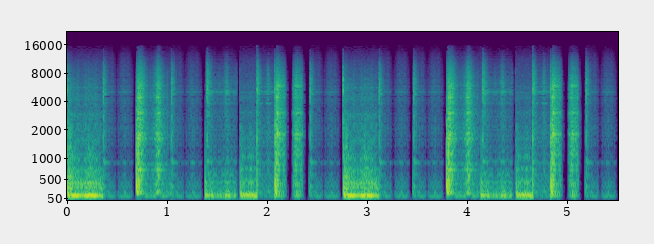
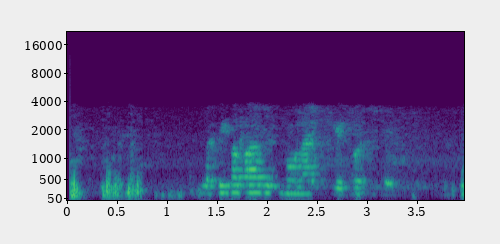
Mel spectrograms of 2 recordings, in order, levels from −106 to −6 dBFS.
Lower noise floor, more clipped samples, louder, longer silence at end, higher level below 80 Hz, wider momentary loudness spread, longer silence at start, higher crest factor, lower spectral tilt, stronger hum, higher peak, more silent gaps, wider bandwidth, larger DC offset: second, -43 dBFS vs -70 dBFS; neither; first, -25 LUFS vs -44 LUFS; about the same, 0.05 s vs 0 s; first, -46 dBFS vs -72 dBFS; about the same, 11 LU vs 13 LU; about the same, 0 s vs 0 s; about the same, 22 dB vs 20 dB; about the same, -4.5 dB/octave vs -5 dB/octave; neither; first, -4 dBFS vs -24 dBFS; neither; first, 12 kHz vs 3.8 kHz; neither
